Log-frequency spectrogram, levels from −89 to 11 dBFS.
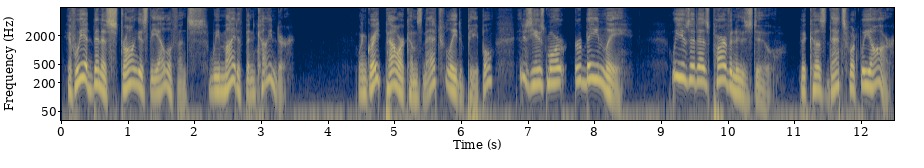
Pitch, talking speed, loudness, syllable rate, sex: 160 Hz, 175 wpm, -18 LUFS, 5.5 syllables/s, male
